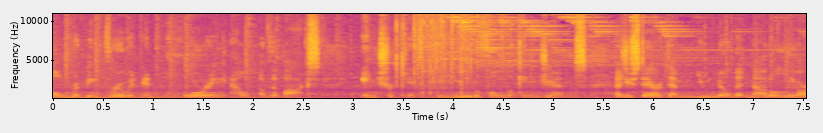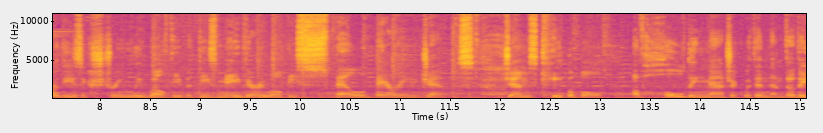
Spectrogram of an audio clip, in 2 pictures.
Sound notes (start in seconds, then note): 11.8 Odie gasps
